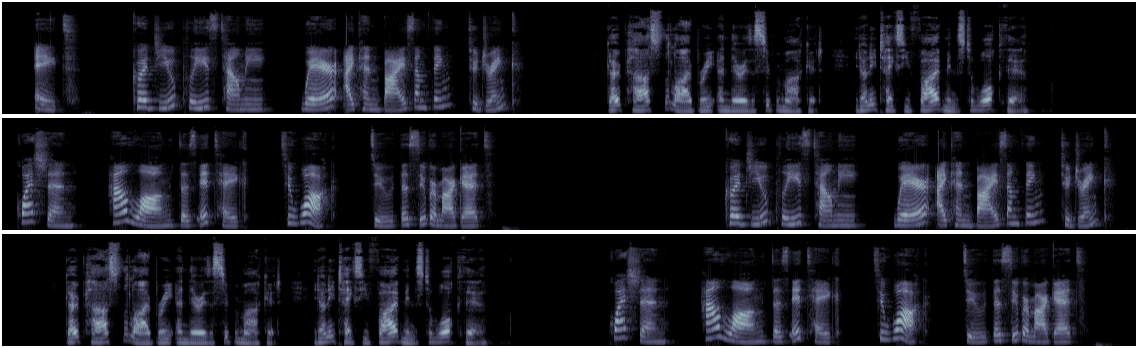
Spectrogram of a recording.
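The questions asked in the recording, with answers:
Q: Question, how long does it take to walk to the supermarket?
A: 5 minutes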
